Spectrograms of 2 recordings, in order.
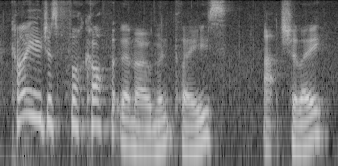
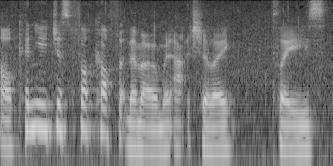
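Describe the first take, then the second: First: Pitched-up, mock-polite plea to go away; high, strained mock-polite exasperation; exasperated brush-off. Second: Mildly irritated, mock-polite brush-off; a touch of weary exasperation; exasperated brush-off. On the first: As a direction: beg the cheery voice to leave you alone, exasperated. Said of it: "and I was just like". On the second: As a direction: tell them to go away, fed up but restrained. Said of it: "And I just went".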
